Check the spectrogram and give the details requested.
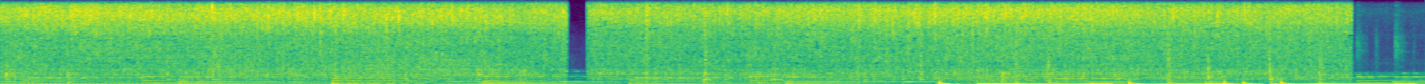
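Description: Diced mushrooms and onions in sour cream sizzling in a frying pan as a wooden spatula stirs them, over background music. The sizzle drops out briefly near the middle and stops shortly before the end, leaving only the music.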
